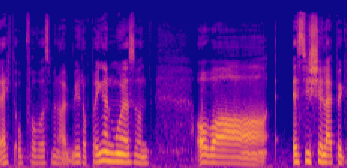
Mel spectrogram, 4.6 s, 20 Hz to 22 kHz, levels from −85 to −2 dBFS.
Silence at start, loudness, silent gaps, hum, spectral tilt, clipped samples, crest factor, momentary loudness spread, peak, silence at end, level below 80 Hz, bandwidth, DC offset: 0 s; -24 LUFS; none; none; -4.5 dB/octave; under 0.1%; 18 dB; 14 LU; -8 dBFS; 0 s; -56 dBFS; 16 kHz; under 0.1%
